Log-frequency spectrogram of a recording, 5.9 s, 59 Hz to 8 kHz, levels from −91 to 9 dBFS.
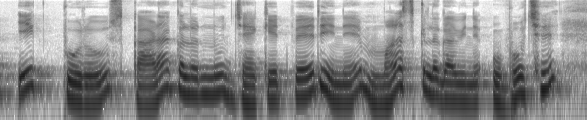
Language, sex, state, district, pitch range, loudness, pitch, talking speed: Gujarati, male, Gujarat, Valsad, 130-200 Hz, -13 LUFS, 165 Hz, 110 wpm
